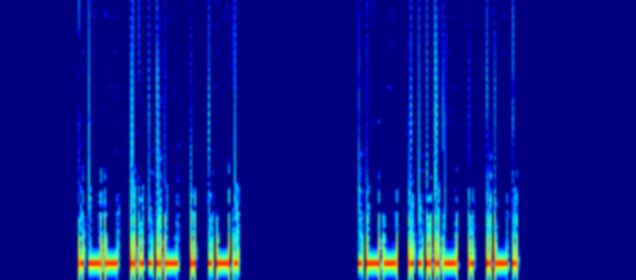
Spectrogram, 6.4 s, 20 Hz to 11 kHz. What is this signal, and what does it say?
Morse code, heard as a keyed tone, about 28 wpm, 700 Hz. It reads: W4ER W4ER
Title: Call Signs Repeated 3x - 28wpm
